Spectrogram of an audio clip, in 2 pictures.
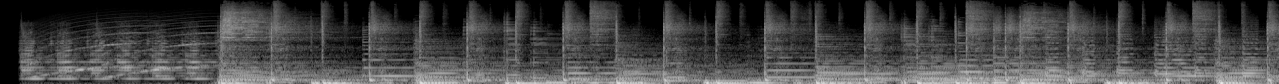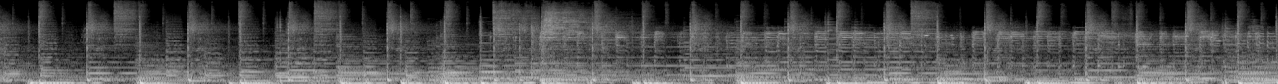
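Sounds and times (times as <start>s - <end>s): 
funk music: 0.2s - 25.5s.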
